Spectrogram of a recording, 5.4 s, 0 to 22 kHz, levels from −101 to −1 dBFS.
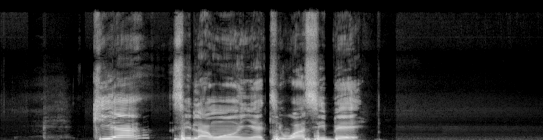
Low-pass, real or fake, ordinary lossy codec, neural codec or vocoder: none; real; none; none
